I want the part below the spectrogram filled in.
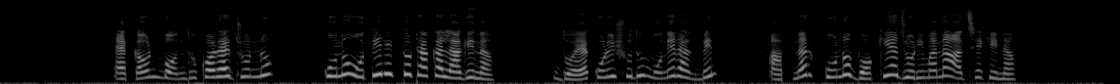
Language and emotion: Bengali, fearful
